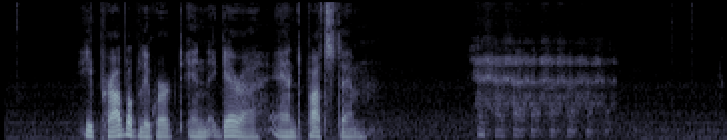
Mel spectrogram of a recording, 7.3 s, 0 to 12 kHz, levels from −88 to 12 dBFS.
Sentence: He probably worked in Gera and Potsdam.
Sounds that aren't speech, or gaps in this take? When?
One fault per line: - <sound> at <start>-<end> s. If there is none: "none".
- laugh at 4.7-6.2 s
